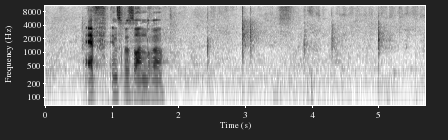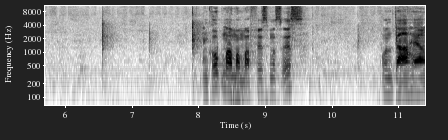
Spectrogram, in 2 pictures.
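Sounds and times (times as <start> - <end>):
speech: 0.6 - 1.9, 8.1 - 9.7, 10.8 - 11.4
writing on a board during a mathematics lecture: 2.0 - 11.0.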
